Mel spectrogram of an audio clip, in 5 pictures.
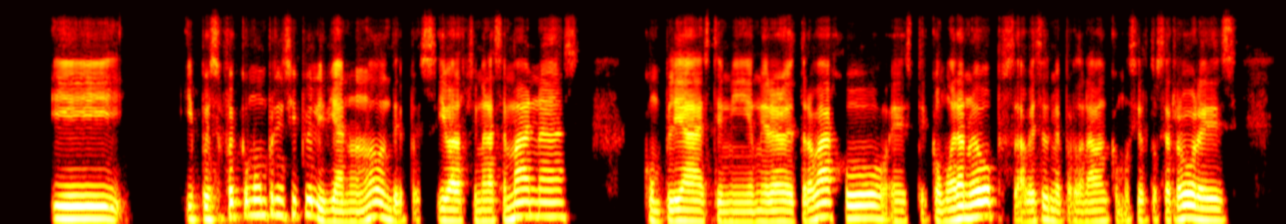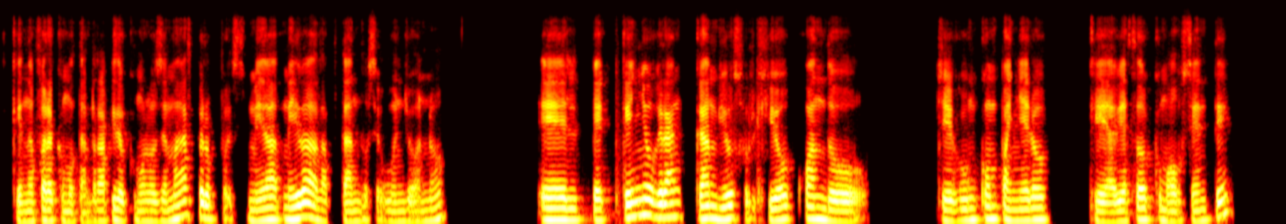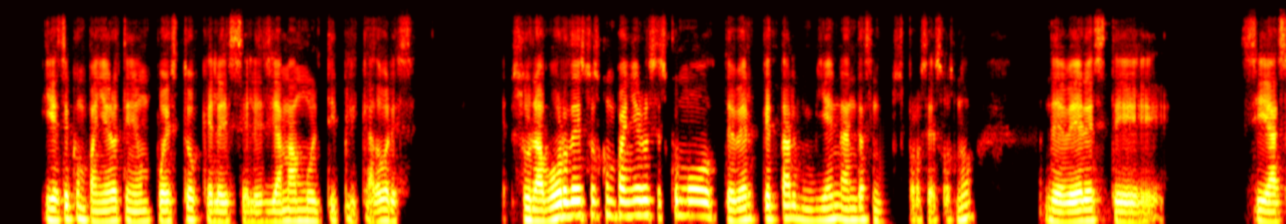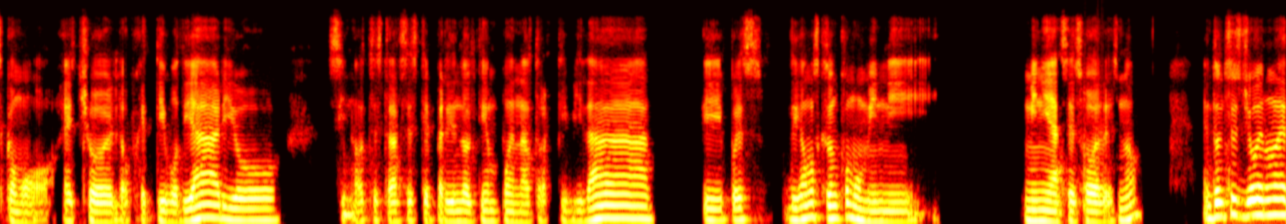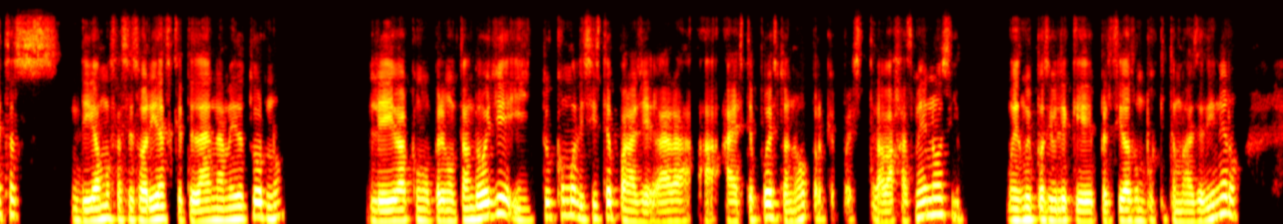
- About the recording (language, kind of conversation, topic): Spanish, advice, ¿Cómo puedo recuperar la motivación en mi trabajo diario?
- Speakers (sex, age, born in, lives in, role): male, 30-34, Mexico, Mexico, user; male, 35-39, Mexico, Mexico, advisor
- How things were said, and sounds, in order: other background noise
